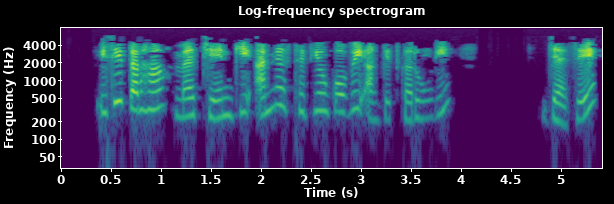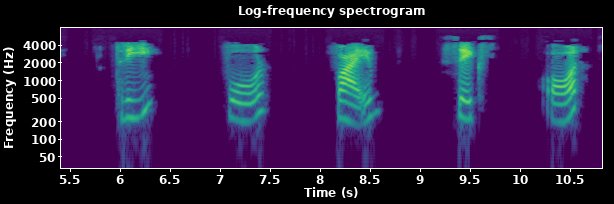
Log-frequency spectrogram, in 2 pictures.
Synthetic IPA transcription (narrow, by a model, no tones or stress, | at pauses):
ɪsit̪ɐɾamɛ̃ːt͡ʃeːnkiʔɐ̰njəst̪ʰɪt̪ijõkobʱiʔɐ̰̃ŋkɪt̪kɐɾũːŋɡi | d͡ʒɛːse | t̪ʰɾiː | foːɾ | faːɪʋ | sɪks | ɔːɾ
